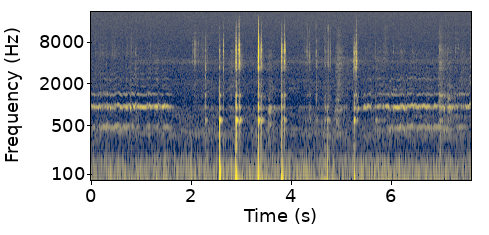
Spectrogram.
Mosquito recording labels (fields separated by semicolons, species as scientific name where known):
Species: Anopheles gambiae s.l.; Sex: female; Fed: unfed; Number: one; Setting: cup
